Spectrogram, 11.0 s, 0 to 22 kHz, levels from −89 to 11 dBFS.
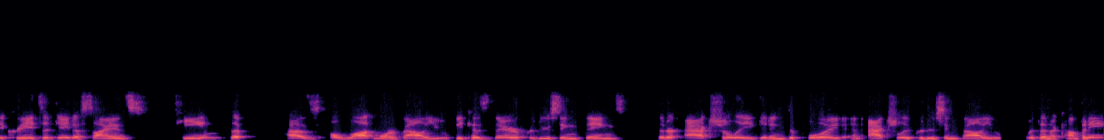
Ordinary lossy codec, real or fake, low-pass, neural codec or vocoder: Opus, 16 kbps; real; 7.2 kHz; none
